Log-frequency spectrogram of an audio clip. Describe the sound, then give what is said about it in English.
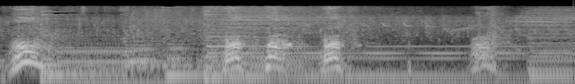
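A big dog, Clifford the big red dog, barks about five times in an uneven series, loud, over a steady low background hum. “He's always such a good dog.”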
